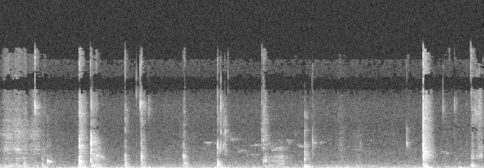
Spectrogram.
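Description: Near silence with faint, irregular clicks and taps from a person signing: hands meeting and mouth sounds as she mouths the words, over a faint low hum.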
